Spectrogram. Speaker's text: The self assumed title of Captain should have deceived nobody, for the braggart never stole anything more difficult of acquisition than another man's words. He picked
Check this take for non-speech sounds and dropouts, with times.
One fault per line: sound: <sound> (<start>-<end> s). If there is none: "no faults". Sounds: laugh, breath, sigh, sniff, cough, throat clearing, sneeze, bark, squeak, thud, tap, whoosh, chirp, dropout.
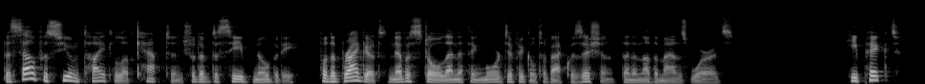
no faults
